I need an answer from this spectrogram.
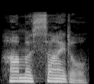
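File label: "homicidal", American English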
